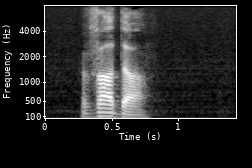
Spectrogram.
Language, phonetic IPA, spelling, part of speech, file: Polish, [ˈvada], wada, noun, Pl-wada.ogg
